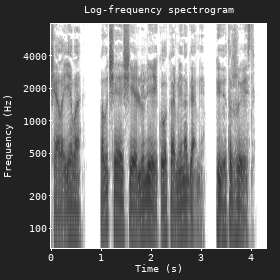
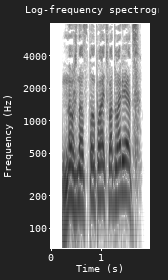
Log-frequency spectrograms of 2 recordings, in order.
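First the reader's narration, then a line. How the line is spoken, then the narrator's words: Shout. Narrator (Russian): выкрикнул капитан стражи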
